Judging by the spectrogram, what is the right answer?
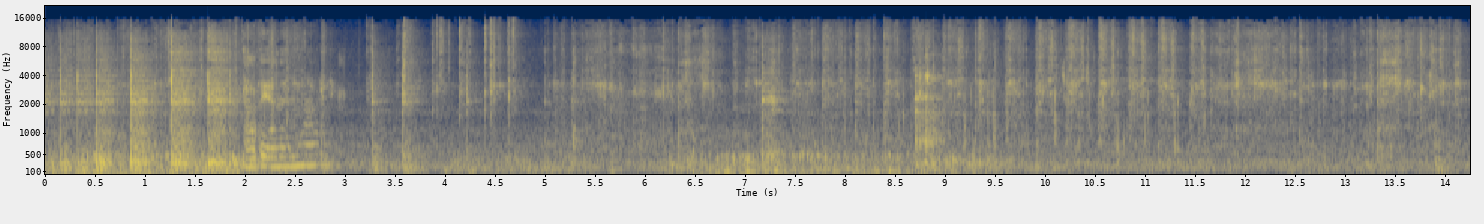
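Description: A metal whisk and then a metal spoon stirring corn flour in a metal bowl: repeated scraping and clinking of the utensil against the bowl. It is loudest in the first three seconds, then settles into lighter, steady scraping with small clicks.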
